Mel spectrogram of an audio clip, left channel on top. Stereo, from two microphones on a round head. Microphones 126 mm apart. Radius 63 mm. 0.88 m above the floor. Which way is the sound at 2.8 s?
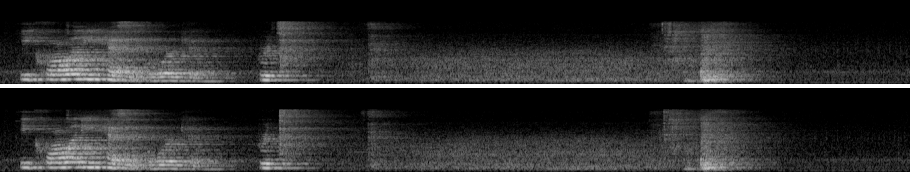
55° right (ahead or behind).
